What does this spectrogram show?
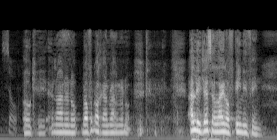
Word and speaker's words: Adelaide: But how do you mention, how do you pronounce your name? Adelaide. Adelaide.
